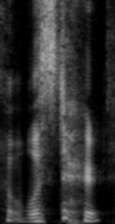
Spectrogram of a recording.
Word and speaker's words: Worcester: to pronounce that c like you wouldn't Worster I feel like I've heard that abbreviation before too but like I don't know how you do that you don't do that if it's the beginning of a word I want to what are you talking about like Worcester how it's not spelled wer yeah okay ioun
